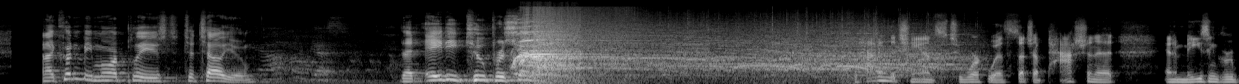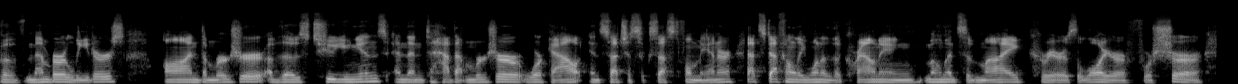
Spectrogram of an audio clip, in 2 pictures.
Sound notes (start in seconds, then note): 5.7 co-workers applauding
